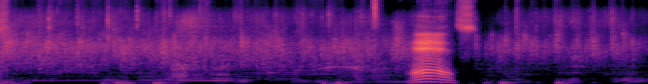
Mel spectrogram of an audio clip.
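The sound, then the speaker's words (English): An audience claps their hands in praise to the Lord, a dense, steady patter of many hands, broken by a single loud shouted word from a voice partway through. “Come on, put your hands together and give the Lord a hand clap and praise today.”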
